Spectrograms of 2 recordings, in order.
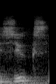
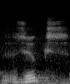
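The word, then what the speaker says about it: Zoox: you say that again i think it might be zuke's z-o-o-x okay zuke's i like that that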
